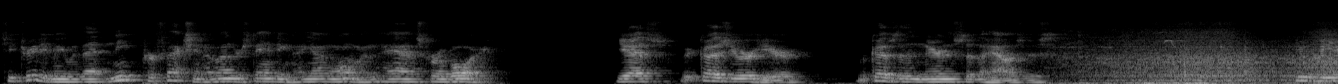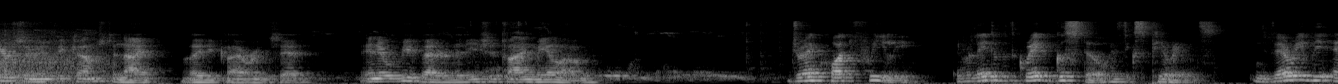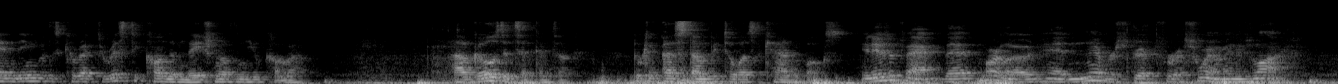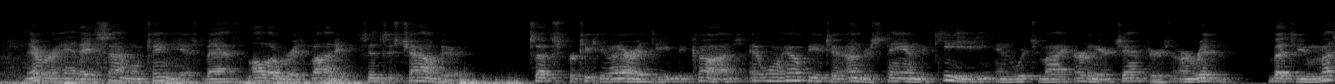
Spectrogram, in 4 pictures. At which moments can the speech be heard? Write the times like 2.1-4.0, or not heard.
0.1-4.9, 6.2-8.0, 8.6-10.7, 12.9-19.4, 21.2-29.8, 31.2-53.4.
